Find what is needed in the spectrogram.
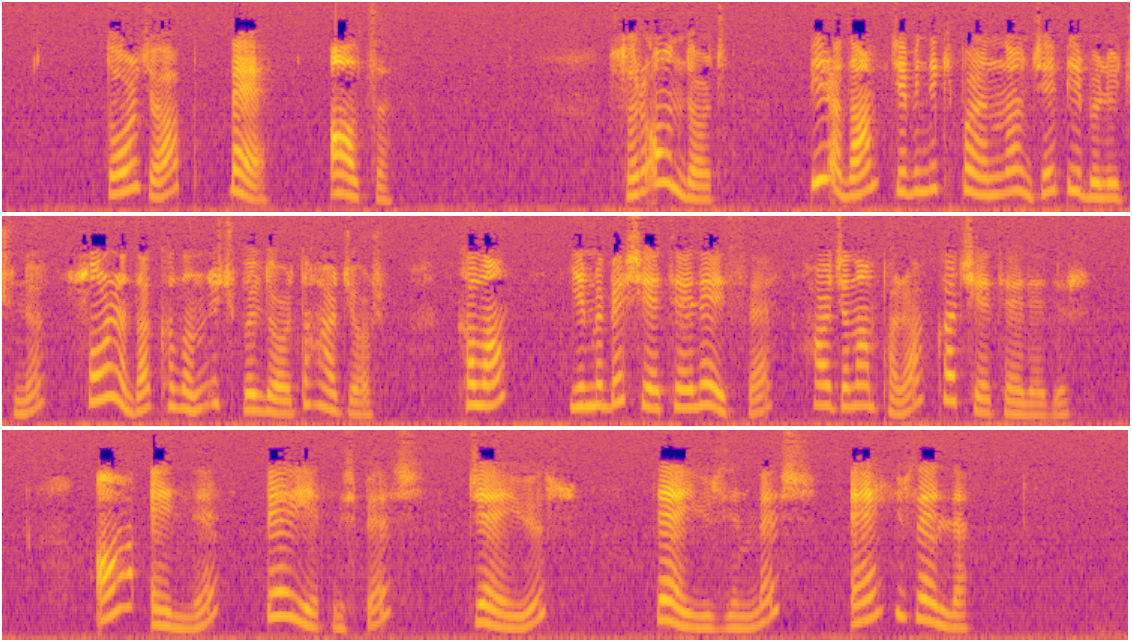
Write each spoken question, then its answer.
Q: Kalan 25 YTL ise harcanan para kaç YTL'dir?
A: Doğru cevap D 125.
